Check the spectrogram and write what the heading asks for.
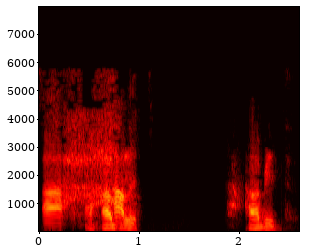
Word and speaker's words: habit: Well, as Eusebio, like Eusebio, I'm not very good with presents, but I think it's something related with an habit in our family, our parents. – A habit. – This is something from French. They don't pronounce the H.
